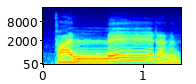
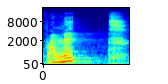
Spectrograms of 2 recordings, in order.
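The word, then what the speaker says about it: valet: 근데 발레트 아니면 발렛이라고 받침을 써서 흔히 한국에서 표현하는 거는 조금 잘못된 거라고 프랑스 발음에 그런 일을 하는 서비스를 제공하는 사람 얘기를 할 때는 발레 해야 되고 또 V 발음을 굳이 안 한다면 그냥 발레 해야지 발음 발레트라든가 발렛 하면은 틀렸다는 거 이게 말씀드리겠습니다.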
